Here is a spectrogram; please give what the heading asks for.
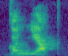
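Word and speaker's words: Cognac: คะ ชื่อ ยี่ห้อ มา กอน ยัก นะ คะ เสียง นี้ เสียง เย เ กอน ยัก กอน ยักษ มา หรือ กอน ยักษ โอเค นี่ ไง นะ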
